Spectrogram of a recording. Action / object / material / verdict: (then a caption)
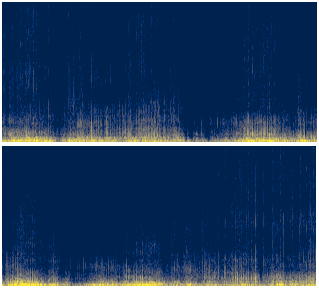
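scrape / foam microphone windscreen / foam / none. Fingertips and nails scratch across the top and sides of a large black foam microphone windscreen. It makes a dull, muffled rumbling rustle, mostly low and with almost no bright content, swelling and fading in uneven waves throughout.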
